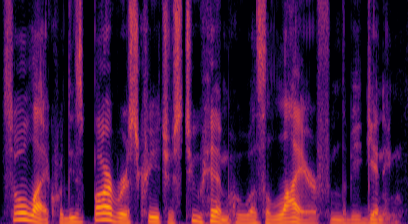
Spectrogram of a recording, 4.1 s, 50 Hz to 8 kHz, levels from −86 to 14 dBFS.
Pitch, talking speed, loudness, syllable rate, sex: 140 Hz, 220 wpm, -19 LUFS, 5.8 syllables/s, male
